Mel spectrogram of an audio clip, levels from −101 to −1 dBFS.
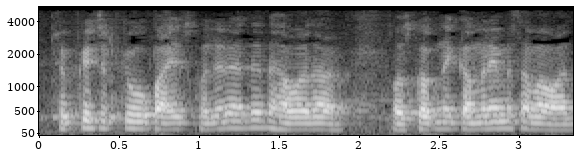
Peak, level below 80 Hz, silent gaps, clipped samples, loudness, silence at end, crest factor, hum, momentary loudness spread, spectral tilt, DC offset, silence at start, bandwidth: -2 dBFS; -60 dBFS; none; under 0.1%; -20 LUFS; 0 s; 18 dB; none; 5 LU; -10.5 dB/octave; under 0.1%; 0.1 s; 5 kHz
